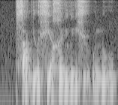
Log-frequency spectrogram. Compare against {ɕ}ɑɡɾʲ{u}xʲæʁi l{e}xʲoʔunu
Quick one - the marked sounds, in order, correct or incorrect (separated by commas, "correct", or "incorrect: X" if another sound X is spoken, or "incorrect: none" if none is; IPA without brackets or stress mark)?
incorrect: s, incorrect: o, incorrect: i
